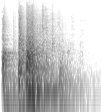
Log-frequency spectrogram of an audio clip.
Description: Bowling Pin, Knock, Over, Single, Close, Perspective; Sports; Bowling Sound Effects; BlastWave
